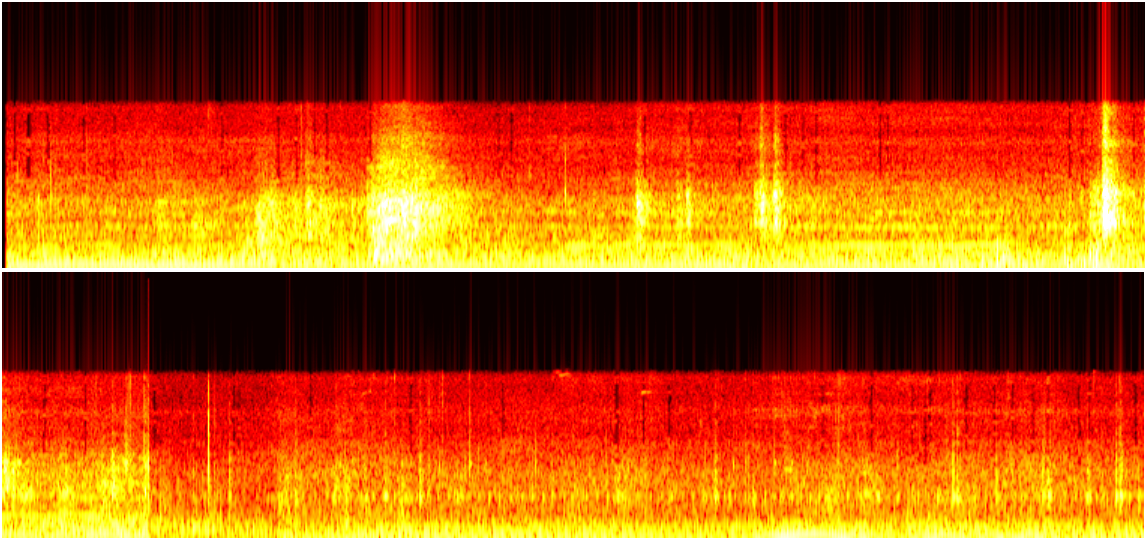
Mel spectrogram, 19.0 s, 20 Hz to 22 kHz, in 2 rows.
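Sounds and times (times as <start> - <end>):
vehicle low hum: 0.0 - 19.0
loud clunk: 1.2 - 4.2, 9.0 - 10.8.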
